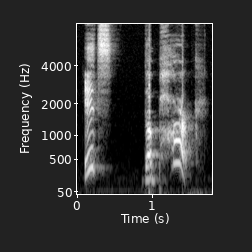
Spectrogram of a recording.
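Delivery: high, slow, bright call of arrival; excited announcement. Acted. Teacher announces the park to the bus, excited.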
